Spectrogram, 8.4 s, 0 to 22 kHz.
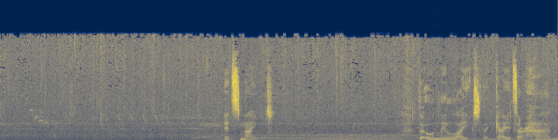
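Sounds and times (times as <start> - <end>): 
summer rain falling: 0.0 - 7.5
speech: 3.4 - 4.2, 6.3 - 8.3.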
